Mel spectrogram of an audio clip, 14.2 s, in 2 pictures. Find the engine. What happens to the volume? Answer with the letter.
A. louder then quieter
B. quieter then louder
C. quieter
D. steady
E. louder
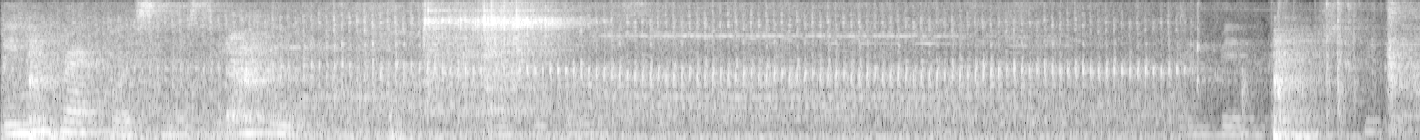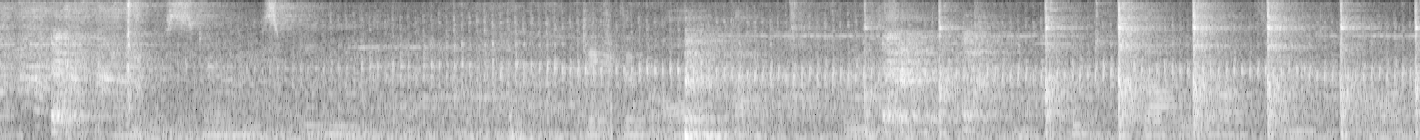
C.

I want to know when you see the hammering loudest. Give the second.
13 s.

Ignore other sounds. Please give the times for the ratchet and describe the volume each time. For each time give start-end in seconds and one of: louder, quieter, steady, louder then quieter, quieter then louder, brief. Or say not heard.
not heard.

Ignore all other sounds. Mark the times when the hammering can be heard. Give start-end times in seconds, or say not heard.
11.1-14.1.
